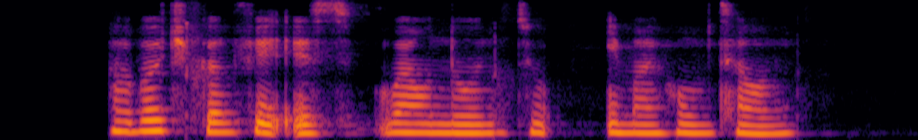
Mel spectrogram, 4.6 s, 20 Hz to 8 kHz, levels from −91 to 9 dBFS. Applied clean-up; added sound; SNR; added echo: neural mask model DeepFilterNet 3.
